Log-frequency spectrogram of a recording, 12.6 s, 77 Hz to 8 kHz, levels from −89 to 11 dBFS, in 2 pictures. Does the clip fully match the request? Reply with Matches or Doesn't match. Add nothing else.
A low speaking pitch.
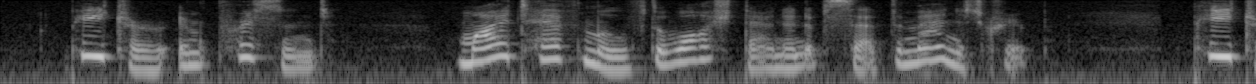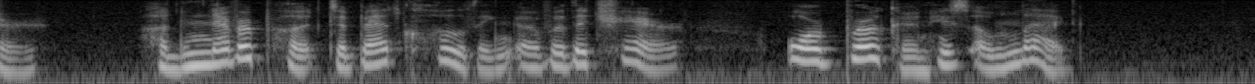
Doesn't match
